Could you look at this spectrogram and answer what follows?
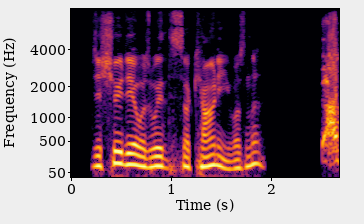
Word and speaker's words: Saucony: The shoe deal was with Saucony, wasn't it? I call it Saucony, but some people call it Saucony.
